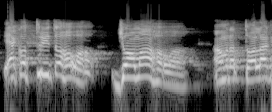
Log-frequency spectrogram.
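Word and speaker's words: طلاق: হ্যাঁ, শব্দটা তালাক নয়, শব্দটা কিন্তু তালাক নয়। শুনে নিন, একটু ভুলটা সংশোধন করে নিন। জলসা দেওয়া হয় এ কারণেই বাবা। চলুন, শব্দটা কি? শব্দটা হলো তলাক। কি বললাম? তলাক। বলে আরবি উচ্চারণ কি? তোয়েল আমালিফ কপ। বাংলা উচ্চারণ কি? তয়ে বয় লয়াকার ক।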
